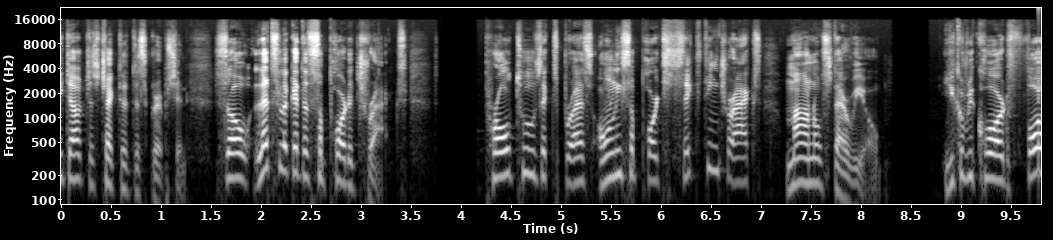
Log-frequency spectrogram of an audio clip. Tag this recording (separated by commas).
Speech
